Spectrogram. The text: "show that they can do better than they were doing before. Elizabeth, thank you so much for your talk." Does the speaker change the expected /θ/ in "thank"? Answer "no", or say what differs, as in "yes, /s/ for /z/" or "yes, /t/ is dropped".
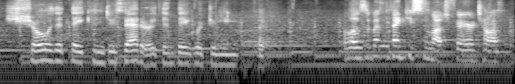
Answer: no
